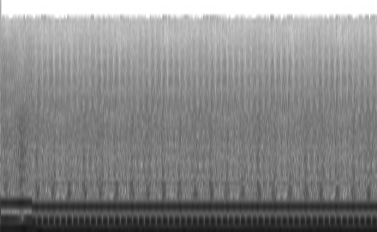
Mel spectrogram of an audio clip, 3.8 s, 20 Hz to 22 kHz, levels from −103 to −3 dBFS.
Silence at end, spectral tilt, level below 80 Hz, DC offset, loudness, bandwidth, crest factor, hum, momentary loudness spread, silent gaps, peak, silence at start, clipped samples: 0 s; -7 dB/octave; -20 dBFS; under 0.1%; -21 LUFS; 10.5 kHz; 8 dB; none; 1 LU; none; -10 dBFS; 0 s; under 0.1%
